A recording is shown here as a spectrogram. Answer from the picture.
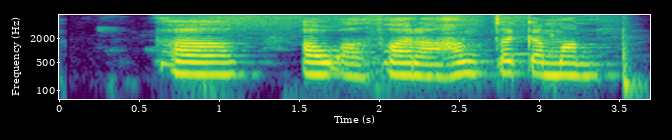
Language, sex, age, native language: Icelandic, male, 11, Icelandic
